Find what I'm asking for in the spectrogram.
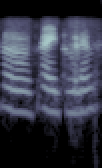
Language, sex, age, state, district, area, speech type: Kannada, female, 30-45, Karnataka, Mysore, urban, conversation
